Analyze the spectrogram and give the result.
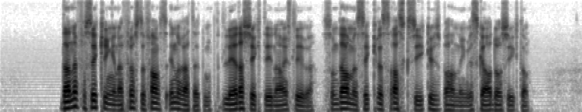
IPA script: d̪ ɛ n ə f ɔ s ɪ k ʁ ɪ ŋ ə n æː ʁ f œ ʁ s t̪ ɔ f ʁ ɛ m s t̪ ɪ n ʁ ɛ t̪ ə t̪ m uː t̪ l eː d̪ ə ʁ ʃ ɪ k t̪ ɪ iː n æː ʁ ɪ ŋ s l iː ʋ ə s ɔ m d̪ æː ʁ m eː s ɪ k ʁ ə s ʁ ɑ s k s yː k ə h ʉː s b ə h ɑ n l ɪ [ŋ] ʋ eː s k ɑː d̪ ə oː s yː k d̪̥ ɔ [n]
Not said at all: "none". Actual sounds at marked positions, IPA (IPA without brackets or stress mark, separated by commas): ŋ, m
